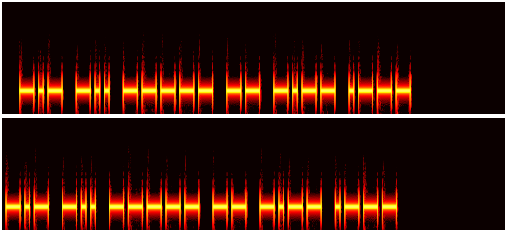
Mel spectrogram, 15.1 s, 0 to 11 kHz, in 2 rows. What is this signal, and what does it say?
Morse code, heard as a keyed tone, about 17 wpm, 700 Hz. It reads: KD0MYJ KD0MYJ
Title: USA Call Signs - 6 Characters - Repeated 2x - 17wpm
